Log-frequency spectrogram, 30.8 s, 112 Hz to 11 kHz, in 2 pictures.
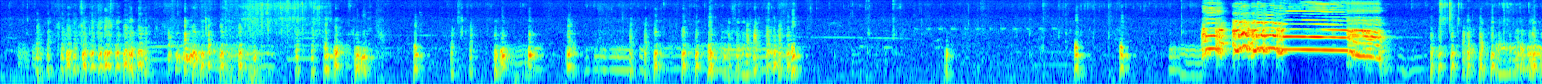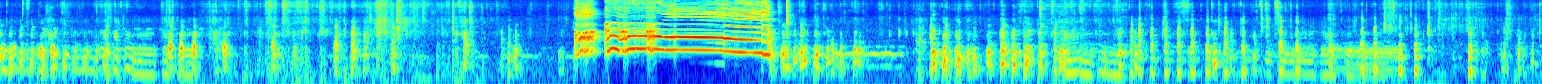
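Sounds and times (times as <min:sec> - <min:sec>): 
flock of chickens clucking: 0:00.0 - 0:30.8
rooster's loud harsh crow: 0:12.0 - 0:14.0, 0:21.2 - 0:23.2.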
